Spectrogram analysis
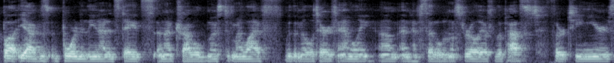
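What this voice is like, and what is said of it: Muddled American-Australian accent. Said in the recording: “a very strange, muddled American-Australian accent that people think is probably Canadian ... an international American accent ... The international student accent”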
